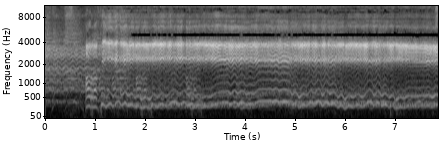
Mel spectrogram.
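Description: A man singing a devotional hamd into a microphone, drawing out a long wavering, ornamented line with no break for words.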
